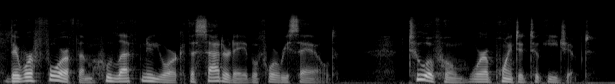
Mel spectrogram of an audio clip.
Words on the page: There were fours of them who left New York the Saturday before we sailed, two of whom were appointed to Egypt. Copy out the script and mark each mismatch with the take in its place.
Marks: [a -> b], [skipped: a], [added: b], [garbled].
There were [fours -> four] of them who left New York the Saturday before we sailed, two of whom were appointed to Egypt.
